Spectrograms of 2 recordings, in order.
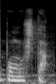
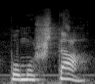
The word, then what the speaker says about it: помощта: Благодаря за помощта. Бачите, як красиво. Благодаря за помощта. До речі, ось ця буква «ща» в болгарській мові вимовляється як «шт». Благодаря за помощта.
